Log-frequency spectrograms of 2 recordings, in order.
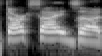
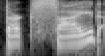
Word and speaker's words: Darkseid: I never knew that it was actually pronounced Darkseid. I thought it was Darkseid. So I always thought it was like West Side kind of thing.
